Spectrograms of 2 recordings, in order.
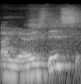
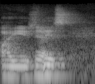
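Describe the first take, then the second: First: The verb sounds like 'yoze', rhyming with 'chose'. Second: The verb sounds like the usual word 'use'. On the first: The speaker calls it wrong. "he started saying yo's" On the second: The speaker calls it right. "instead of saying used, like the word used"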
